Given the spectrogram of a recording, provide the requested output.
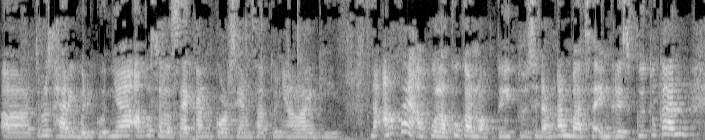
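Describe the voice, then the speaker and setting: Against noticeable background noise, a woman talks at a fairly quick pace and a high pitch with ordinary pitch variation. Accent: slight Maluku. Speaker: nurse and vlogger. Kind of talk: casual tutorial vlog. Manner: casual, with many fillers.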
